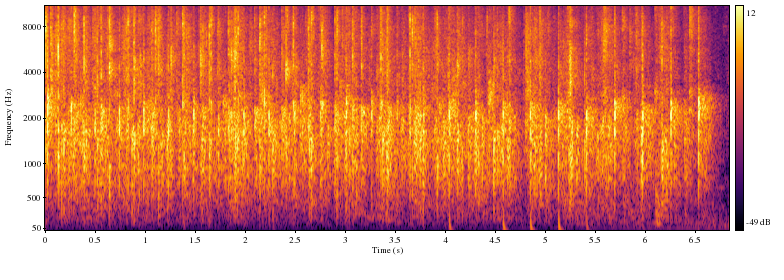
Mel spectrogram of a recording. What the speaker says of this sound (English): Let us give the previous commission a round of applause to thank you for their last 4 years.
